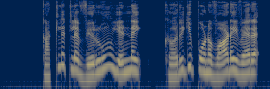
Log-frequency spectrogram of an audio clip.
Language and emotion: Tamil, disgusted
